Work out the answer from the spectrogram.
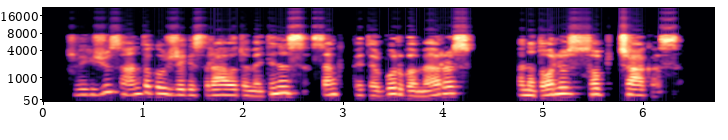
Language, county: Lithuanian, Kaunas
